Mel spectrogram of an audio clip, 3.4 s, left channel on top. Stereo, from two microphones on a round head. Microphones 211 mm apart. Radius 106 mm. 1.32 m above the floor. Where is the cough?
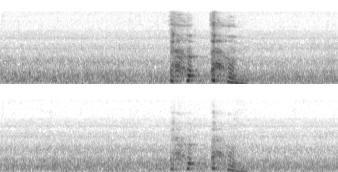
70° left (ahead or behind), 0.7 m.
